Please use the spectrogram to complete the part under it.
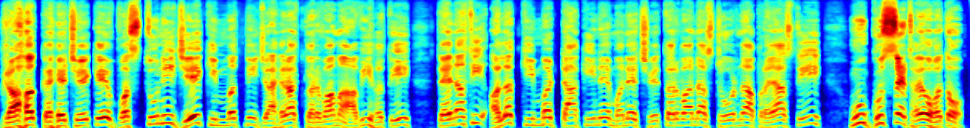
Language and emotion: Gujarati, angry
